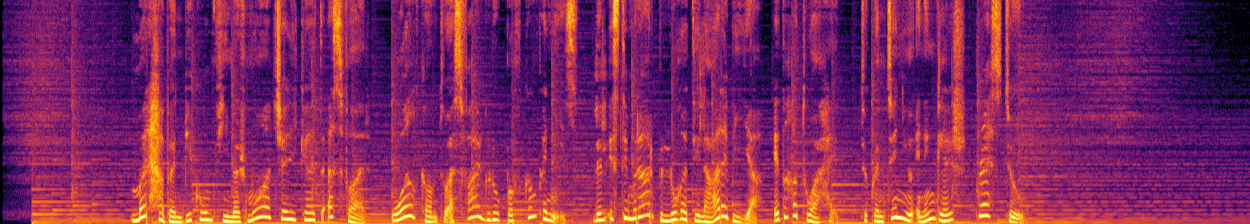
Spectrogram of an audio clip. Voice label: Multilingual IVR On Hold Voicemail Greetings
